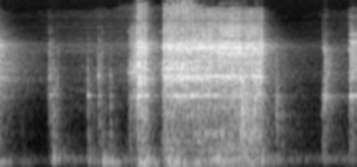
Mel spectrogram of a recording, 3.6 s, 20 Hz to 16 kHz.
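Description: A Milwaukee power tool runs in bursts while working on 1970 Ford suspension control arms and ball joints, with short revving pulses building into a loud sustained whir of about a second before stopping.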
